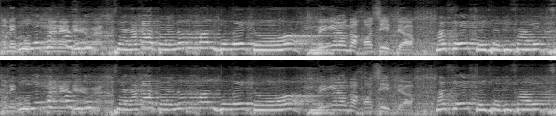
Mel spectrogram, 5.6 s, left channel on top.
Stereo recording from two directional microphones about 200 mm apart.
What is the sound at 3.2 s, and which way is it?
Speech, 35° left (ahead or behind).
